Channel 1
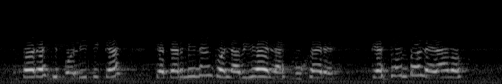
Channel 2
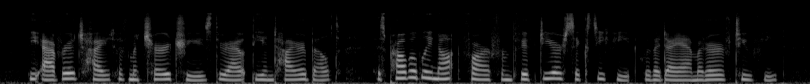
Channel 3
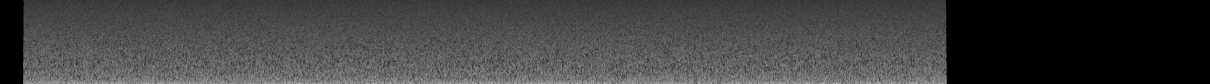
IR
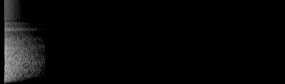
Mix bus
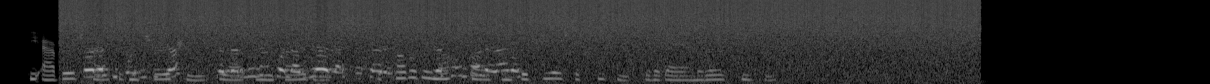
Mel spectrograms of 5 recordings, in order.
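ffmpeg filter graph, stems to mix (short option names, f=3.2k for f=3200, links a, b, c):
-filter_complex "[0:a]adelay=600,volume=-4.5dB[a];[1:a]highpass=f=130:w=0.5412,highpass=f=130:w=1.3066,equalizer=f=1.1k:t=o:w=0.32:g=-12.5,volume=-8.5dB[b];[2:a]lowpass=f=4.4k:w=0.5412,lowpass=f=4.4k:w=1.3066,aeval=exprs='(mod(26.6*val(0)+1,2)-1)/26.6':c=same,crystalizer=i=3:c=0,adelay=350,volume=-9.5dB[c];[a][b][c]amix=inputs=3:normalize=0,bandreject=f=50:t=h:w=6,bandreject=f=100:t=h:w=6,bandreject=f=150:t=h:w=6,volume=22dB,asoftclip=hard,volume=-22dB"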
